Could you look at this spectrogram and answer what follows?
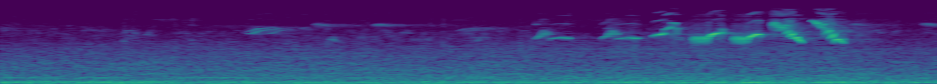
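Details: Male double-collared seedeater, wild-excited as a female feeds on seeds on the ground nearby, sings faint high whistles, then a quick burst of sharp rising chirps growing louder, over a steady low rumble.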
